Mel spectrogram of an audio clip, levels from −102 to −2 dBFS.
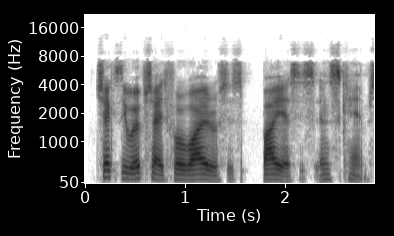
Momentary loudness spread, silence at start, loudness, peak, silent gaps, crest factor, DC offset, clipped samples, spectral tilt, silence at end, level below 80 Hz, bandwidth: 8 LU; 0.1 s; -20 LUFS; -2 dBFS; none; 20 dB; under 0.1%; under 0.1%; -2.5 dB/octave; 0 s; -68 dBFS; 10.5 kHz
